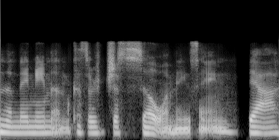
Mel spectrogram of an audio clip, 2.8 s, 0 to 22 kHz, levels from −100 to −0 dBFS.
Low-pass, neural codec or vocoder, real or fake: 7.2 kHz; codec, 16 kHz, 4 kbps, X-Codec, HuBERT features, trained on general audio; fake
